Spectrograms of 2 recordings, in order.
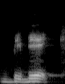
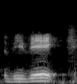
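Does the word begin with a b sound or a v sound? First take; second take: b sound; v sound. First: It begins with a b sound, both lips closed. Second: It begins with a v sound, teeth on lip. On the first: The speaker calls it wrong. "Not বিবেক" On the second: The speaker calls it right. "উচ্চারণটা হচ্ছে বিবেক"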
